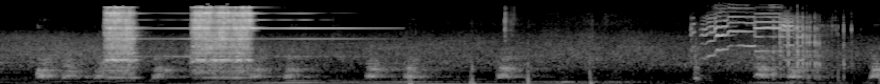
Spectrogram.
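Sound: doorbell ringing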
